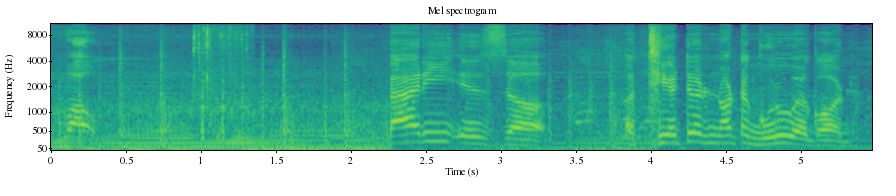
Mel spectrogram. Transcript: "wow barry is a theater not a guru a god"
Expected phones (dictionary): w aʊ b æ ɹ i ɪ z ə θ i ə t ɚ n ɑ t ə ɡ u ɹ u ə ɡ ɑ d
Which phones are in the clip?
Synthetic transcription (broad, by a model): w aʊ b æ ɹ i ɪ z ə t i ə t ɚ n ɑ t ə ɡ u ɹ u ə ɡ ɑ d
